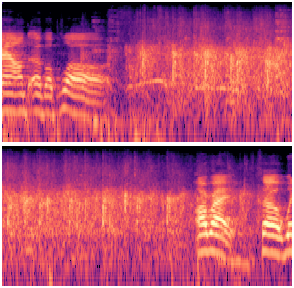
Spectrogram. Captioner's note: audience clapping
